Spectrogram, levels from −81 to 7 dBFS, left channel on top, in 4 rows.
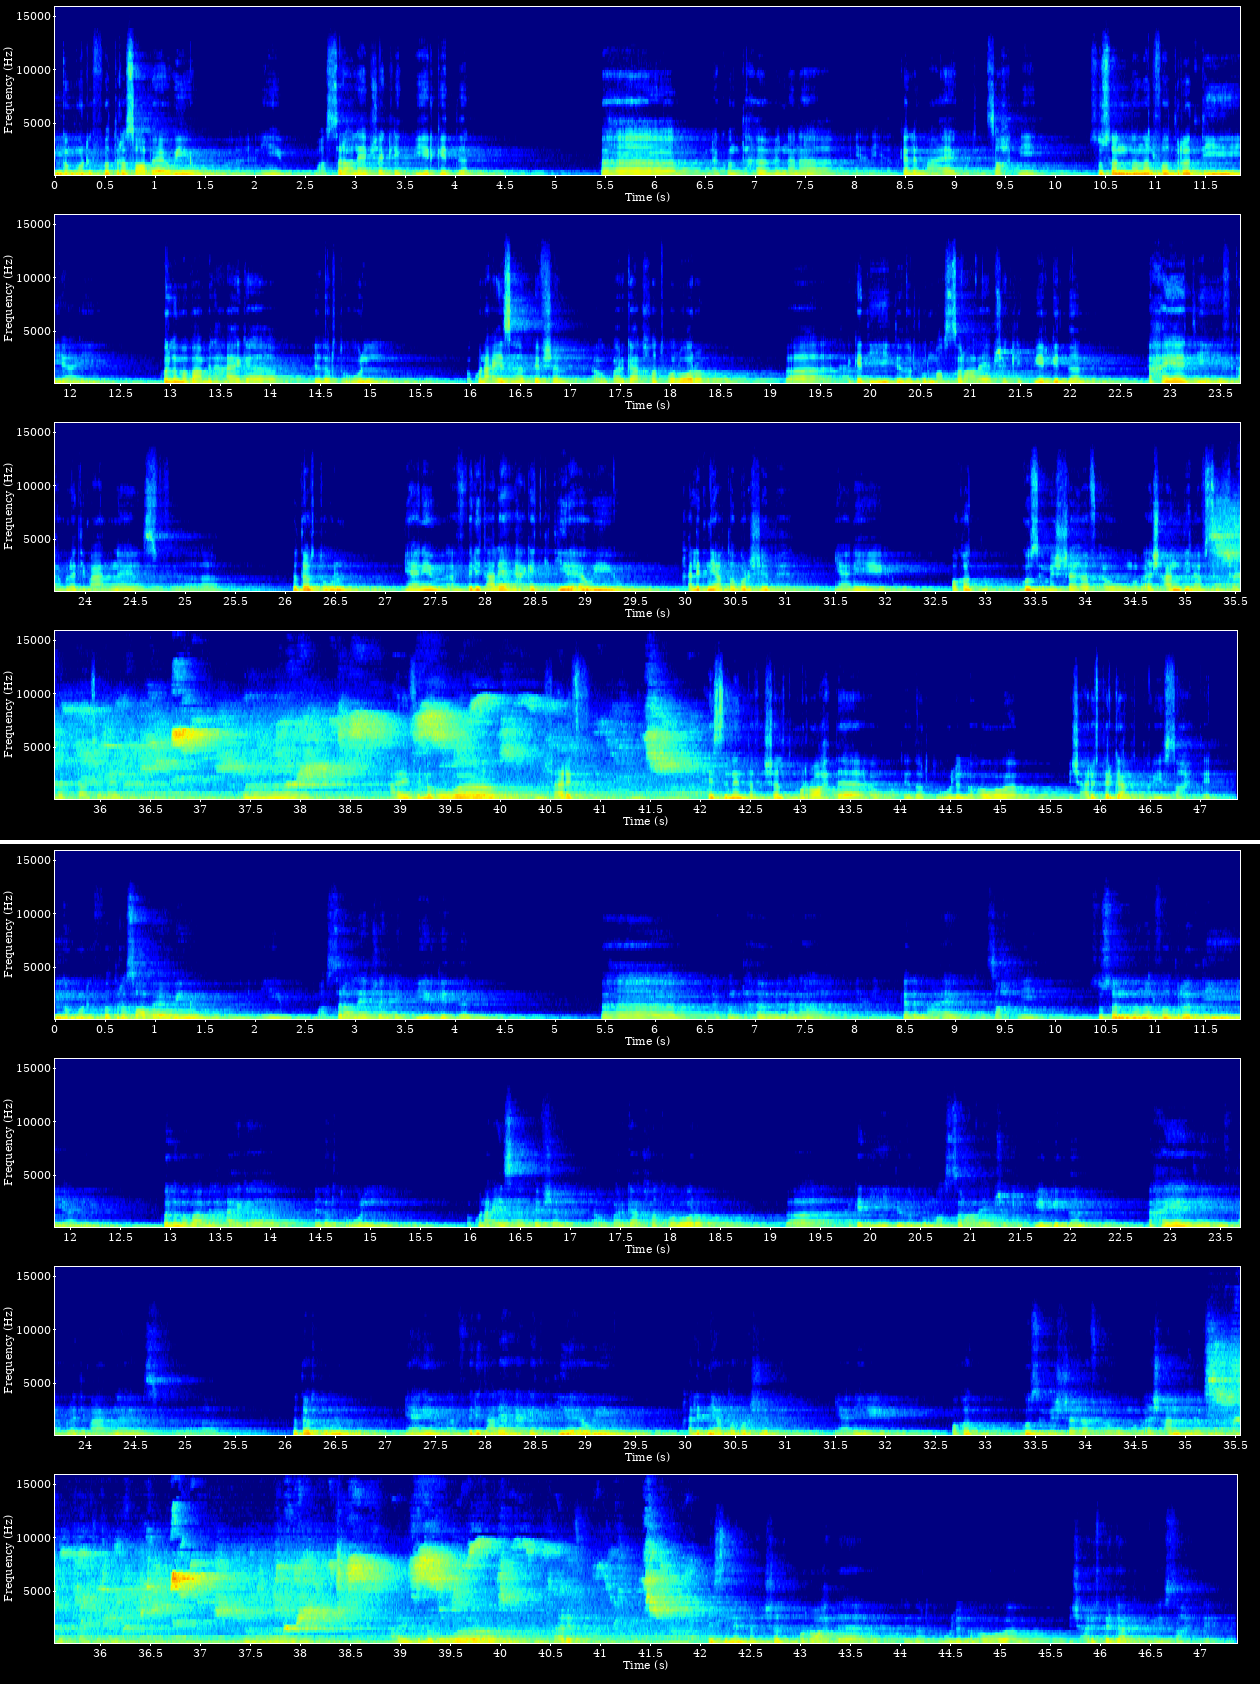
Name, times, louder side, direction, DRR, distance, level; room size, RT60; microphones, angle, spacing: voice 1, 0.0-4.2 5.5-9.8 10.4-12.4 12.9-14.1 14.4-15.6 16.1-18.4 19.2-22.2 22.8-25.4 26.1-26.7 27.2-29.5 30.0-31.1 31.5-32.2 32.7-33.1 33.4-36.3 37.4-38.2 38.9-40.8 41.2-41.5 42.0-45.2 45.7-47.1, left 3 dB, 40° left, 8 dB, 0.4 m, -28 dB
sound 1, 35.2-42.0, right 2 dB, 55° right, 2.2 m, -28 dB
11.5 x 4.9 x 4.4 m, 2.7 s
head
